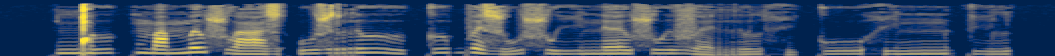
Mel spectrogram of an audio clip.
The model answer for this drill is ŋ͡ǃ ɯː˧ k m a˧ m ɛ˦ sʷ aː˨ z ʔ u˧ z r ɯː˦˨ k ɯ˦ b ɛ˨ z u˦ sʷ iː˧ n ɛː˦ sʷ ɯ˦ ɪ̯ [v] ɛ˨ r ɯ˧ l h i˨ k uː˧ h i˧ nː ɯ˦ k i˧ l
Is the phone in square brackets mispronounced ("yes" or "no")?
no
